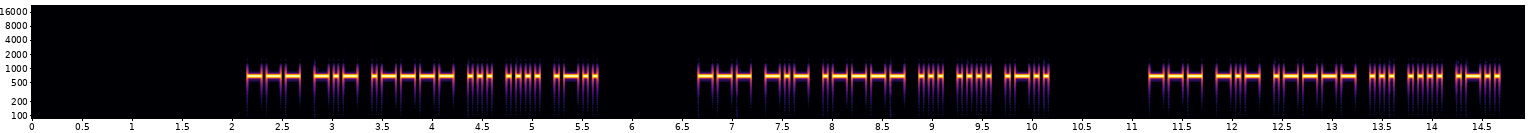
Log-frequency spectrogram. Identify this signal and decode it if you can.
Morse code, heard as a keyed tone, about 25 wpm, 700 Hz. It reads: OK1SHL OK1SHL OK1SHL
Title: DXCC-100 Call Signs - 6 Characters - Repeated 3x - 25wpm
